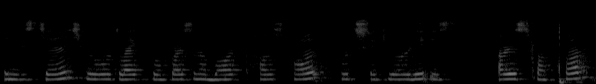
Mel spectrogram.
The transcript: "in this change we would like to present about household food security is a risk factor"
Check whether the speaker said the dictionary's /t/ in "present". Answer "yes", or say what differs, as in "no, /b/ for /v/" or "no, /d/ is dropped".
no, /t/ is dropped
